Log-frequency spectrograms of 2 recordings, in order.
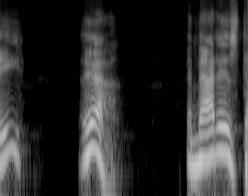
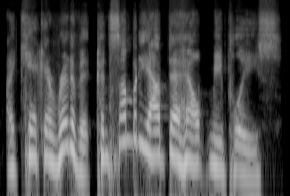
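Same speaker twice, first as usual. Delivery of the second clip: ordinary talk, nothing marked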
